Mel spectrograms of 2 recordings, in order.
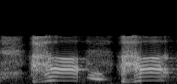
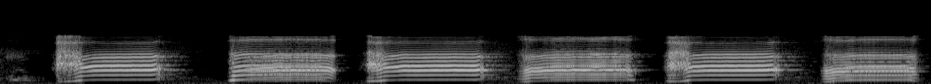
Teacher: تو یہ سینہ جو ہے نا یہ شامل نہ ہو، یہ حلق سے ادا ہو. · Shown in: second take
